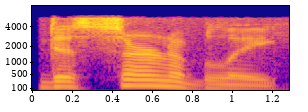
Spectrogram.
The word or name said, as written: discernibly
